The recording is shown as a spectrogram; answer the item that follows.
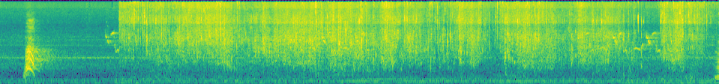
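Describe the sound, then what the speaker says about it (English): Water trickles and drips steadily from the thoroughly soaked root ball of a citrus tree being planted outdoors, a soft continuous pouring patter after a brief knock at the start, with a bird faintly audible. "you can see that the root ball is steady dripping water"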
